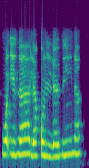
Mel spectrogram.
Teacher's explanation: جو دوسرا الف ہے یہ حمزۃ الوصل ہے، یہ وصل کرتے ہوئے یعنی ملاتے ہوئے قاف و لام کے ساتھ، تو حمزۃ الوصل ہمارا ڈراپ ہو جائے گا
